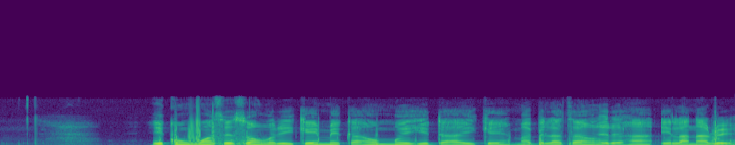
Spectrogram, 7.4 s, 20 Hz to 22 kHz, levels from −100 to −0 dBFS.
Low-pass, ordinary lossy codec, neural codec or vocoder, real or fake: 7.2 kHz; none; none; real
